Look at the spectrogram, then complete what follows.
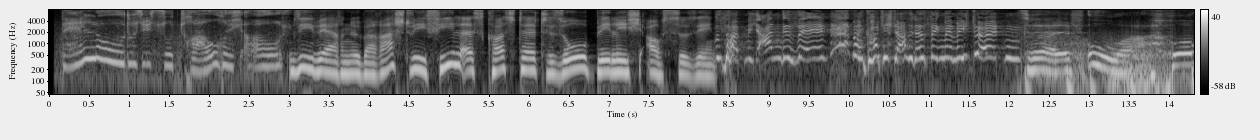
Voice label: female german voice over character

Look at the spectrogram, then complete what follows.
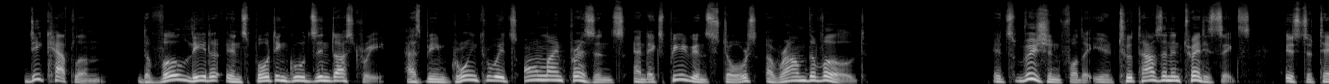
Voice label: male tamil voice over talent english

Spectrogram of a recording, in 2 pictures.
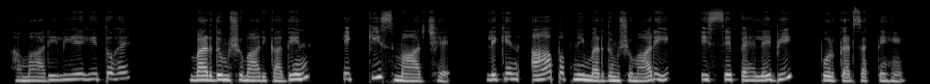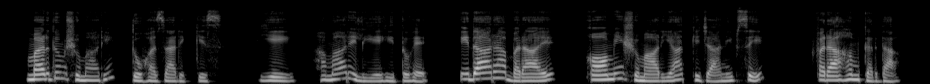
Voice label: female urdu voice over narrative

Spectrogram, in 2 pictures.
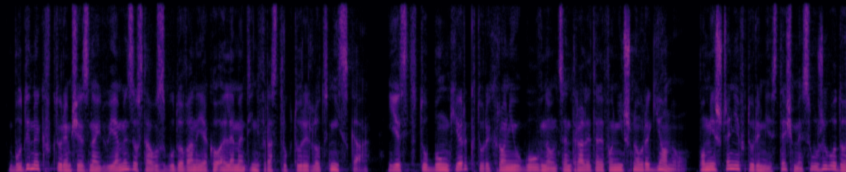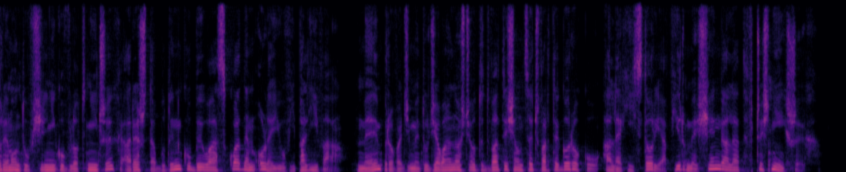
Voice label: male polish voice over talent narrative

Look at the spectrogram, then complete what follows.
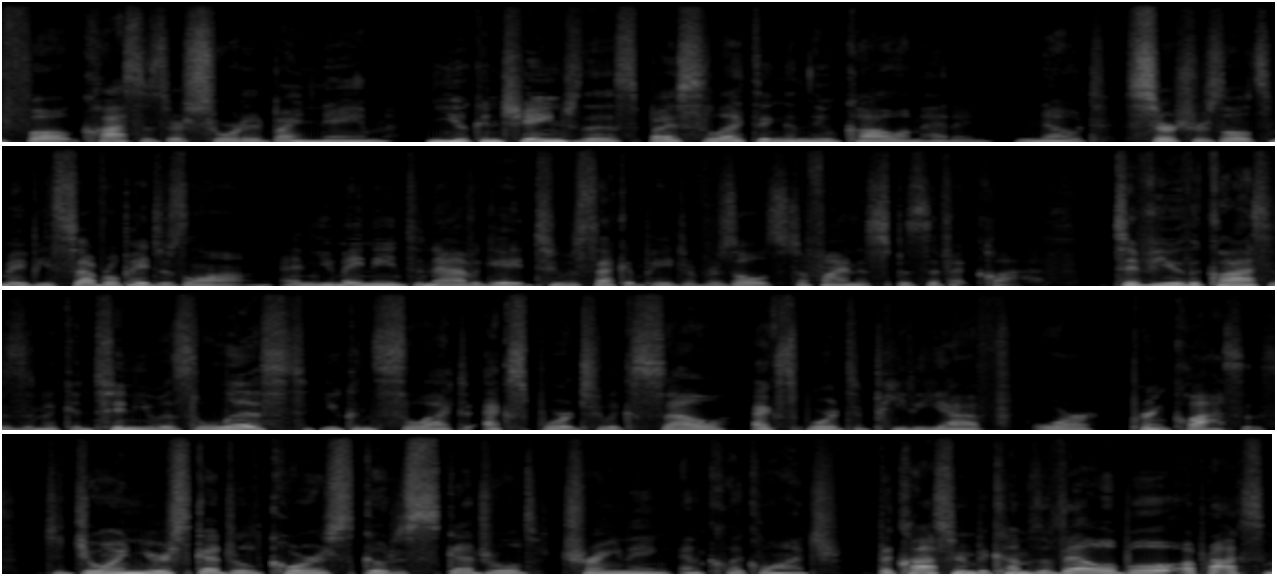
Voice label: English USA, english american voice over talent

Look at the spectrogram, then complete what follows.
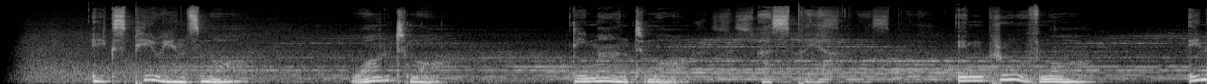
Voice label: female german voice over english

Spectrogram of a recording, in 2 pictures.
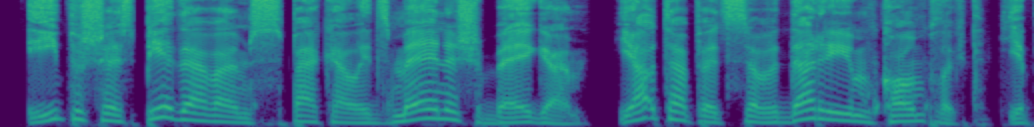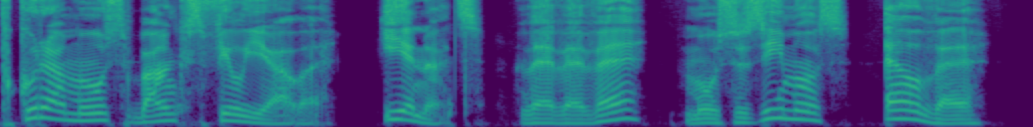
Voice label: male latvian voice over talent narrative

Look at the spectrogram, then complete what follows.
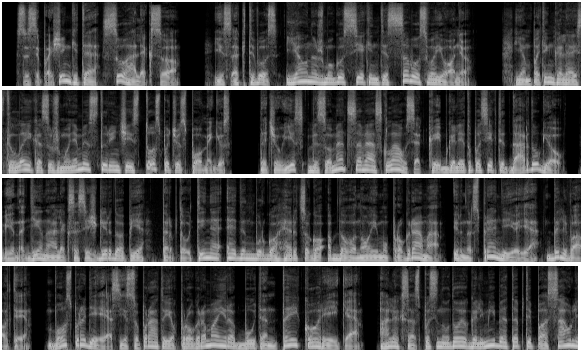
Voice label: male lithuanian voice over talent upbeat

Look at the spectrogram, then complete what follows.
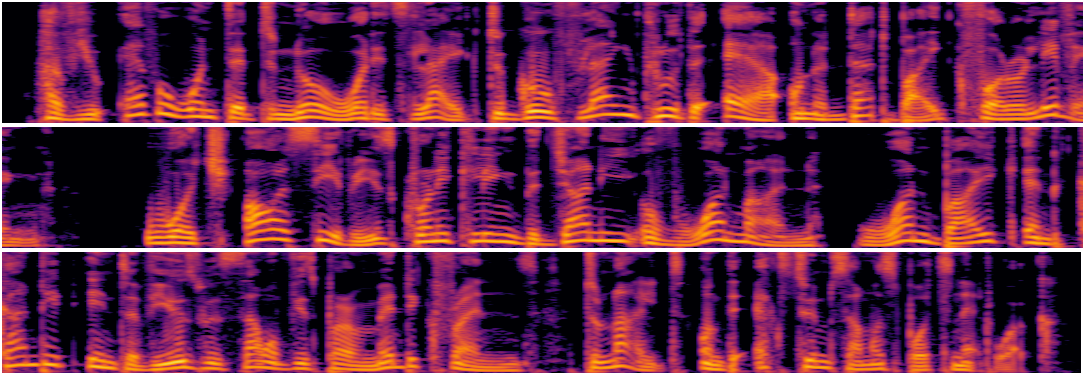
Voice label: male african voice over upbeat, african english

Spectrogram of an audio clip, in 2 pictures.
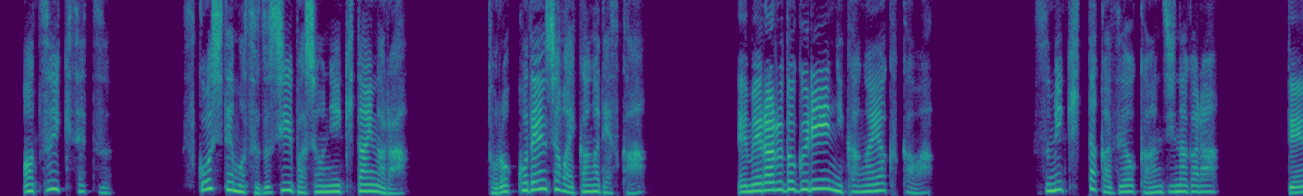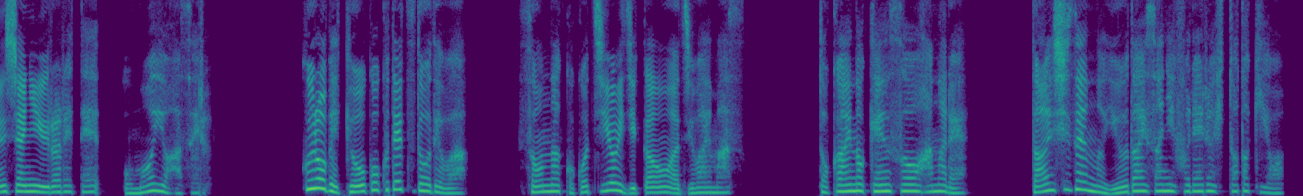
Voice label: female japanese voice over narrative

